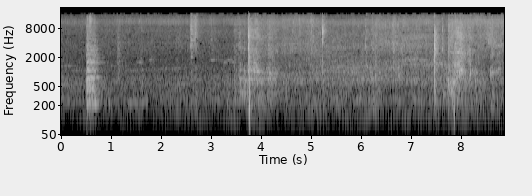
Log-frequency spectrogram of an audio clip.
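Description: Marinated chicken sizzling in hot oil and masala in a metal pressure cooker while a ladle stirs it. The ladle knocks and scrapes against the pan several times, the loudest about half a second in. The sizzle grows louder from about a third of the way through.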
